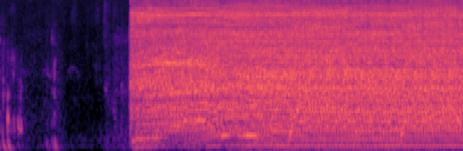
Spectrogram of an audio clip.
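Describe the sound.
After a second of faint murmuring, an electric toothbrush starts buzzing loudly as someone brushes their teeth with a little water in the mouth, a steady drill-like whine whose tone wavers slightly as the mouth opens and closes around it.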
